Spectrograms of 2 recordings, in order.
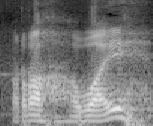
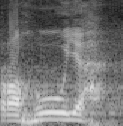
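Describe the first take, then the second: First: The name ends with the sound 'waih'. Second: The name ends with the sound 'uyah'. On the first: This reading is avoided by hadith scholars. "dibaca dua" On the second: This is the reading hadith scholars prefer. "Maka selalu mengatakan Ishaq ibnu Rahuyah"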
